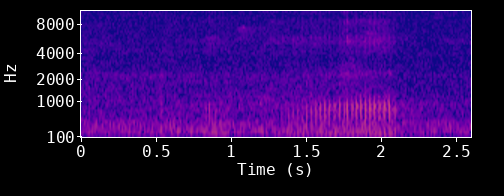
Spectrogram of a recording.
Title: Pug Snoring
